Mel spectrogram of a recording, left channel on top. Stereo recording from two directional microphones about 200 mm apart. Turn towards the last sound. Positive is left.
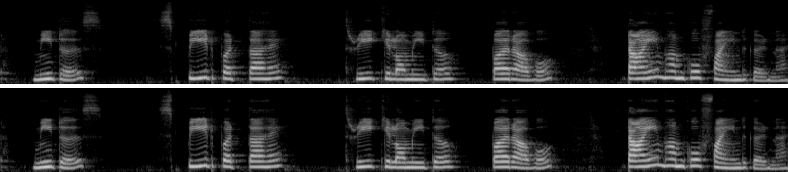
turn(degrees=-35)  # may be behind; listen again after turning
